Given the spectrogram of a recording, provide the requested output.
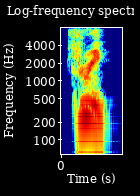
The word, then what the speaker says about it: three: Entonces, ahora sí ya puedo pronunciar three.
